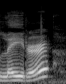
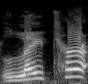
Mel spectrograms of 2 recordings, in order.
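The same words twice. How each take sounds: First: The middle t is a soft flap, r-like. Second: The middle t is a crisp, clear t. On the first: The speaker calls it right. "아래 가깝게 들리는 소리가 납니다" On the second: The speaker calls it wrong. "아니고"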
